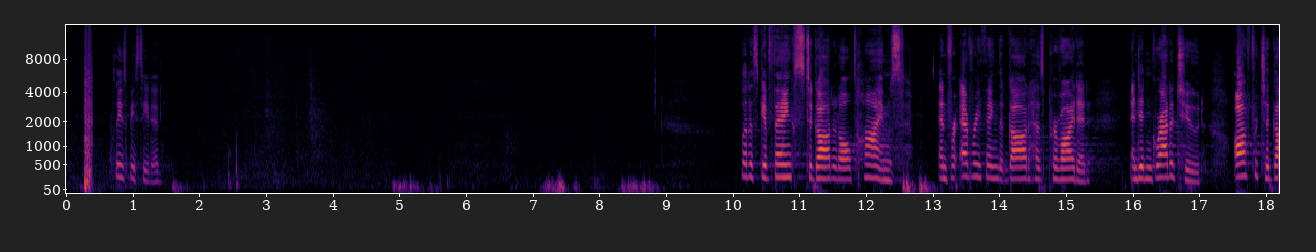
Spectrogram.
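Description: A woman speaks calmly and clearly through a microphone in an echoing hall.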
